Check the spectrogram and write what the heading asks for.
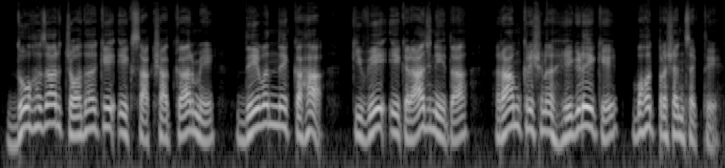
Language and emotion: Hindi, neutral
